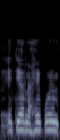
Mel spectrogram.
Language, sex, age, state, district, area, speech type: Assamese, female, 30-45, Assam, Dibrugarh, urban, spontaneous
